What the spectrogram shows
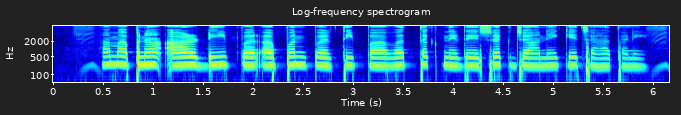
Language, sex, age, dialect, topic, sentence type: Bhojpuri, female, 18-24, Northern, banking, statement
